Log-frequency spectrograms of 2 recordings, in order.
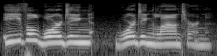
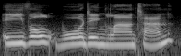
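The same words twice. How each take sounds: First: Slow, strongly Irish-leaning accent. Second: Slow Australian accent, placed forward; corrected Australian accent. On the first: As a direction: draw the words out in an Irish accent. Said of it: "becoming very Irish here now". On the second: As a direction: bring the Australian vowels forward, slowly. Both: Shown as a demonstration.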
